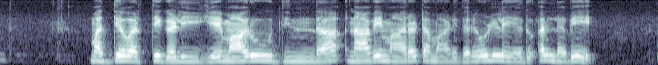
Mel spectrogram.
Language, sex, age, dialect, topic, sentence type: Kannada, female, 18-24, Coastal/Dakshin, agriculture, question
